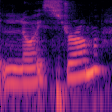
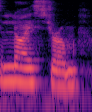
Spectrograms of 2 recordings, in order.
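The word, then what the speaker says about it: Leuchtturm: I've tended to use a lot is the noise strim and I know the pronunciation is kind of funny um that's Hoyts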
